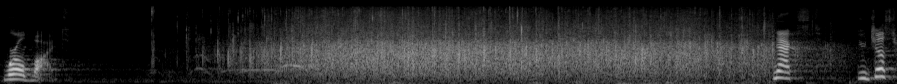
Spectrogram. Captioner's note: applause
